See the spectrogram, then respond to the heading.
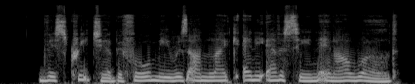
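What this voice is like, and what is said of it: British female accent. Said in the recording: “Our world, said in a British female accent”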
